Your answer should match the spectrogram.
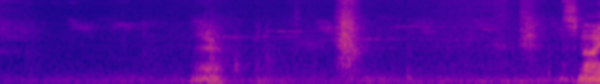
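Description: Quiet workshop with only a short vocal sound about a second and a half in and a brief hiss about a second later. Speech begins near the end.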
